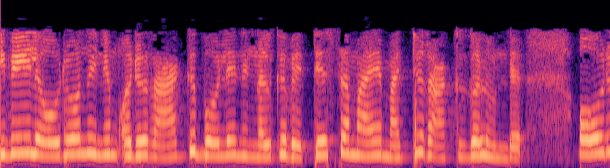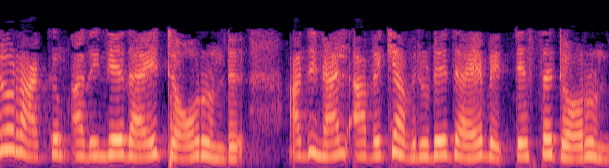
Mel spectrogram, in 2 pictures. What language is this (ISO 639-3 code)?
mal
